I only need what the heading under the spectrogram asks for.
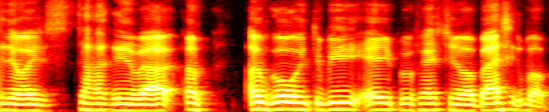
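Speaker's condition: Cerebral palsy; cerebral palsy from birth

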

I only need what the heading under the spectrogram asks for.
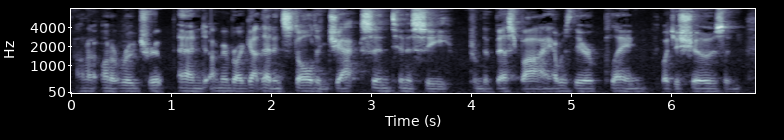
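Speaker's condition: Cleft lip and palate; speech classes in childhood

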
